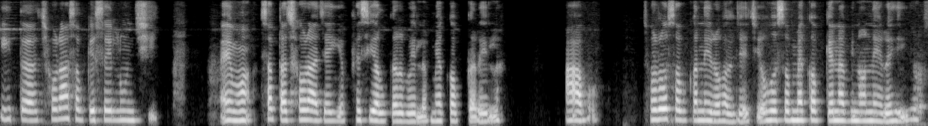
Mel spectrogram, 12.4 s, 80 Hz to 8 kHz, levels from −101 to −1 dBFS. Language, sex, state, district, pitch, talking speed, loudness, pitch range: Maithili, female, Bihar, Saharsa, 215 Hz, 170 wpm, -18 LUFS, 205-230 Hz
